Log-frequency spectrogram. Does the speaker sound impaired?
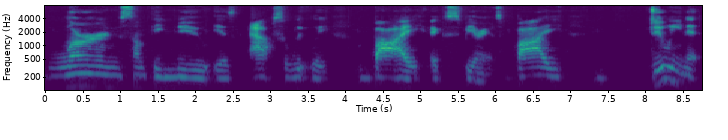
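Yes: stuttering; present for at least 10 to 12 years, speaking practice through Toastmasters, National Stuttering Association, TESA; severe stuttering; here prolonged sounds.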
